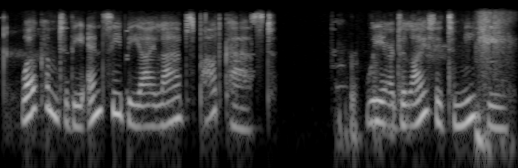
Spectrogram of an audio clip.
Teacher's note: … has a very breathy voice at the end of her sentences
